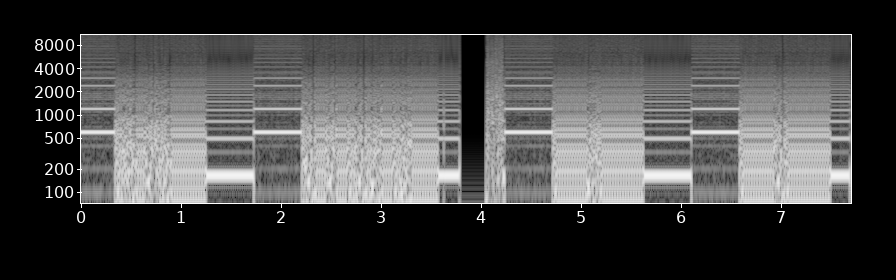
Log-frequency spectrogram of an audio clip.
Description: POCSAG pager data.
